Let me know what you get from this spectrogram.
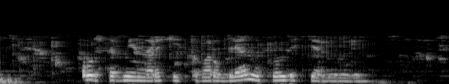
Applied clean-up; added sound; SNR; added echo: classical method WPE with log-MMSE.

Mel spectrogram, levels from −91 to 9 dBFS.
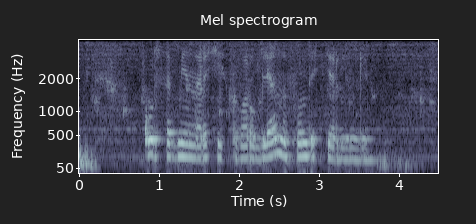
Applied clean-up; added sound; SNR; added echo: none; none; none; none.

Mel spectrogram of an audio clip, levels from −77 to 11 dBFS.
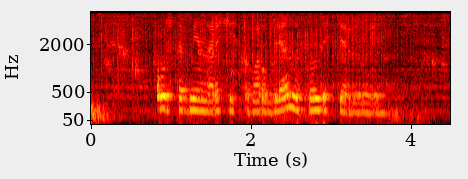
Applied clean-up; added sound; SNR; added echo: none; Squeak; 17 dB; reverberation time 0.5 s.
